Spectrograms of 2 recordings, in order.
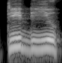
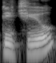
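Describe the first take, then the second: First: The d and y are said separately. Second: The d and y blend into a j sound. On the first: The speaker calls it wrong. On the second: The speaker calls it right.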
